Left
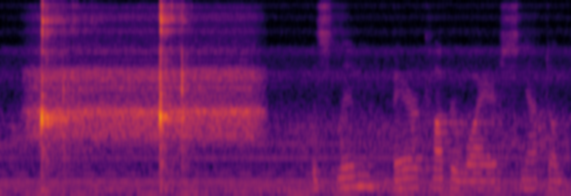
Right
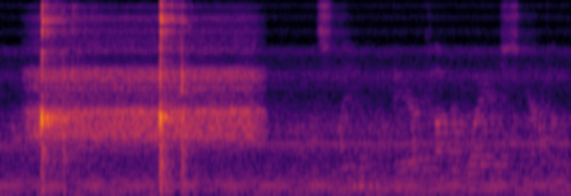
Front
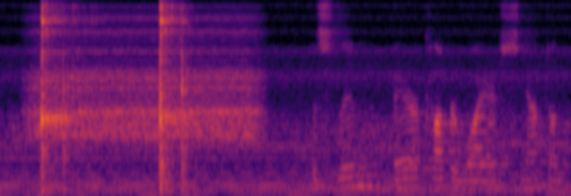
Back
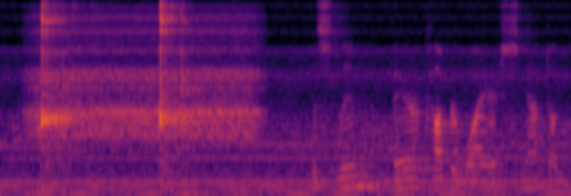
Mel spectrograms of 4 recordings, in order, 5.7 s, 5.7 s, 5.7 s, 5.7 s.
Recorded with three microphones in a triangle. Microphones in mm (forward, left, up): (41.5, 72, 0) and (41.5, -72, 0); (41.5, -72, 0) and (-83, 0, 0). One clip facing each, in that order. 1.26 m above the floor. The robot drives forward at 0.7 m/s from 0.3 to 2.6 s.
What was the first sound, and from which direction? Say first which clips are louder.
Breaking glass: even, front 1 dB; 15° right.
